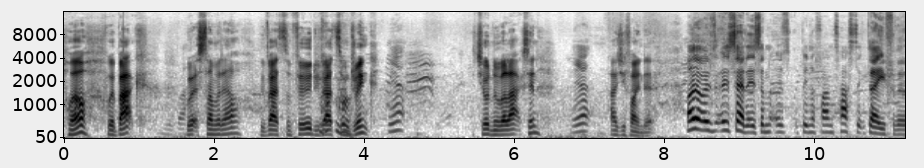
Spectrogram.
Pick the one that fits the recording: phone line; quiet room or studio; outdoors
outdoors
